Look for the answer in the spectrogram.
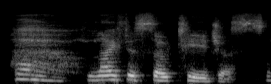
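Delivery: mock, grandly dramatic, very theatrical delivery. Recalling an author who signed her book, quoting her in a very dramatic voice. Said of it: "in her very dramatic voice".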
